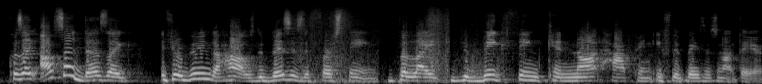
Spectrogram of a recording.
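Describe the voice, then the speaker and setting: A woman's animated, fairly low voice at a moderate pace, with ordinary pitch variation. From Rwanda. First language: not English. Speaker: podcast host, college student. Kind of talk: casual chat. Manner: halting.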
